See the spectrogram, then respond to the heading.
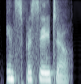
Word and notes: inspissator: Indian

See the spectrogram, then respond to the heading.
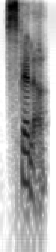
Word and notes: speller: Indian

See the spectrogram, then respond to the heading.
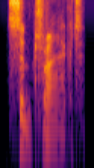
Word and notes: subtract: British English

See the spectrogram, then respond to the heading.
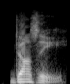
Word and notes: dozy: American English

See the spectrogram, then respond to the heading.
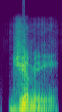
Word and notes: jimmy: American English

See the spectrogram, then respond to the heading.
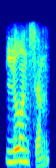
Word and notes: lonesome: Indian

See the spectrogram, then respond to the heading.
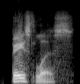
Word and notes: baseless: American English

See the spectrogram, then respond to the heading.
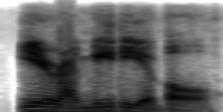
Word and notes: irremediable: American English

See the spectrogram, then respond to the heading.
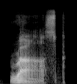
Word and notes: rasp: British English

